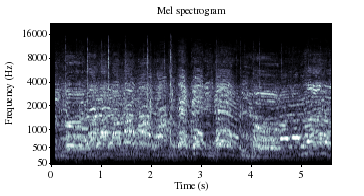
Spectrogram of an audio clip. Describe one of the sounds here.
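A large crowd of young people chants and shouts loudly outdoors.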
